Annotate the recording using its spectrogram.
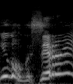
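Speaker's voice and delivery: high, loud, outraged, disbelieving shout.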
